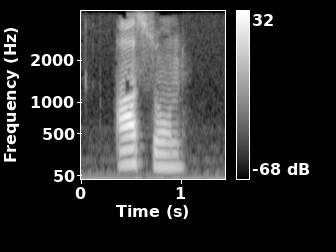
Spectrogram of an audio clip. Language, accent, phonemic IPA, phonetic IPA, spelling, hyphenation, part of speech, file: Armenian, Eastern Armenian, /ɑˈsun/, [ɑsún], ասուն, ա‧սուն, adjective, Hy-ասուն.ogg
- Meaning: able to speak, endowed with speech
